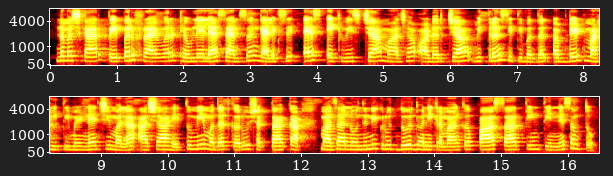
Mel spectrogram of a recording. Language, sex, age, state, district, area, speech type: Marathi, female, 30-45, Maharashtra, Bhandara, urban, read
